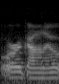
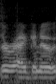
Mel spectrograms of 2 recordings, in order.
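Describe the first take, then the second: First: It is said with a British pronunciation. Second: It is said with an American pronunciation. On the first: "we call it oregano over here" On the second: "in the U S it's oregano"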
